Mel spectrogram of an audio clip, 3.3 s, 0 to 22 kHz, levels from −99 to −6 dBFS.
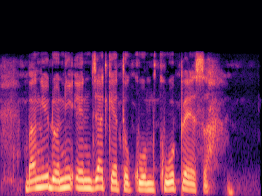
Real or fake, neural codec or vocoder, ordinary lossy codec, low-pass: fake; codec, 16 kHz, 8 kbps, FunCodec, trained on LibriTTS, 25 frames a second; none; 7.2 kHz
